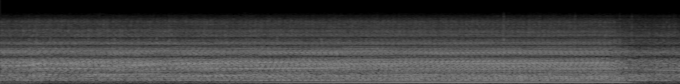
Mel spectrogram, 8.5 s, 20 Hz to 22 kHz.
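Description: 1997 Ford F-250's 7.3-litre Powerstroke V8 turbo diesel running as the truck drives off slowly, heard from inside the cab. A steady low drone builds a few seconds in, then drops away and the engine quiets near the end.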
